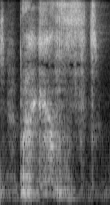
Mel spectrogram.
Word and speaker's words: Brecht: Anyway, we were working on Arturo Uy by Brecht. I think that's the correct pronunciation. Some people say Brecht, but of course the correct pronunciation is Brecht.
